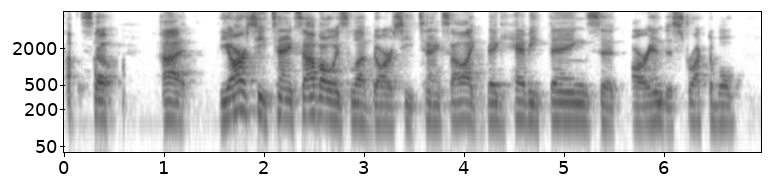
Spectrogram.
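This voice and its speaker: A man speaks at a moderate pace and medium pitch. His tone is bright and sharp, his intonation fairly even. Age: 60s. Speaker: aerial photographer. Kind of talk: casual chat. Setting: live stream.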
